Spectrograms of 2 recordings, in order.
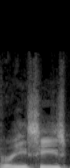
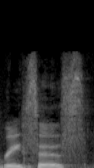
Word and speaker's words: Reese's: It's not spelled Reese's. It's spelled Reese's, just like Reese Witherspoon.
